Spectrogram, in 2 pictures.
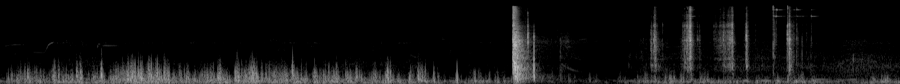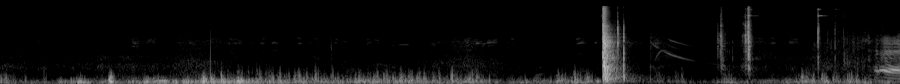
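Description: Two shots from a Mosin Nagant 91/30 bolt-action rifle in 7.62x54R, about ten seconds apart. Each is followed a second or two later by a run of sharp metallic clicks as the bolt is worked to eject the case and chamber the next round.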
